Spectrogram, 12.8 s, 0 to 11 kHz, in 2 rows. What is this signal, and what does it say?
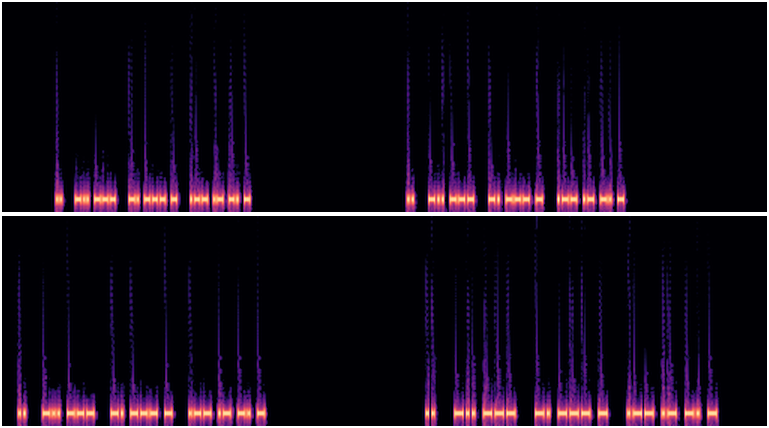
Morse code, heard as a keyed tone, about 60 wpm, 700 Hz. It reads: I DO NOT WANT I DO NOT WANT I DO NOT WANT I DO NOT WANT
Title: Speed-Racing - Sets of 4 Words 50wpm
